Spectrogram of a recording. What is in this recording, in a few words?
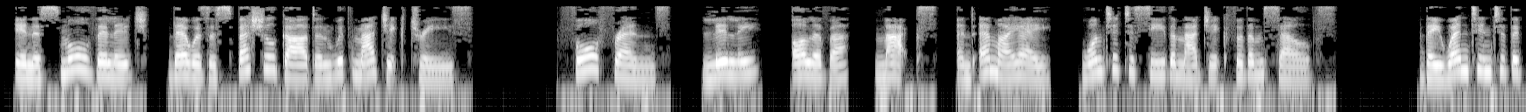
ESL Short Stories for Kids Beginner SLOW Reading; The Orchard of Oddities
